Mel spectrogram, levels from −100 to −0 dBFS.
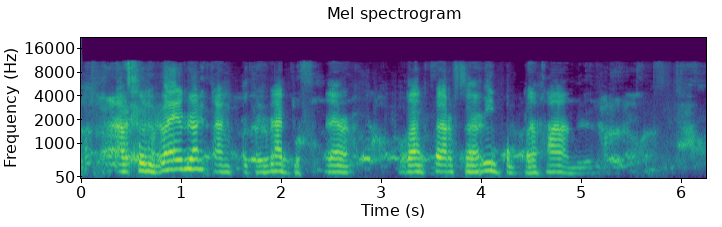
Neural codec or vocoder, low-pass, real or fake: codec, 24 kHz, 1.5 kbps, HILCodec; 10.8 kHz; fake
